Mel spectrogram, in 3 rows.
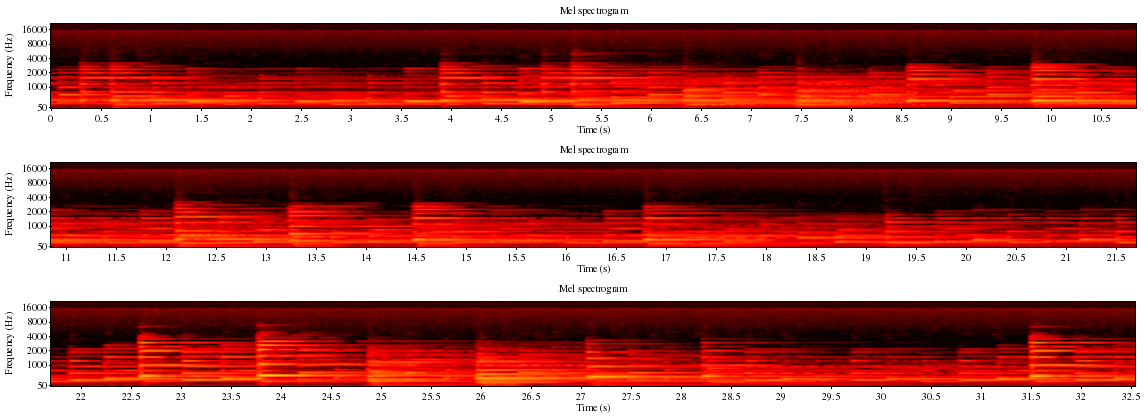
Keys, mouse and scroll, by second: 2.4 click, 3.0 middle click, 3.1 middle click, 4.0-4.7 scroll, 6.5 scroll, 7.0-7.3 scroll, 8.8 right click, 10.2 click, 11.8 scroll, 13.8-14.7 scroll, 19.1 click, 19.5-21.7 scroll, 22.6-22.9 scroll, 31.3 click, 32.4-32.5 scroll.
